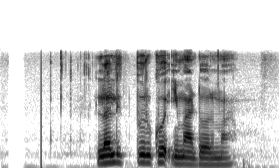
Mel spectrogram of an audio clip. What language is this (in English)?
Nepali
